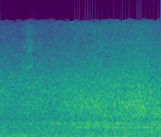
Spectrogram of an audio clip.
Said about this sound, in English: Bunch of traffic, they come in spurts.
